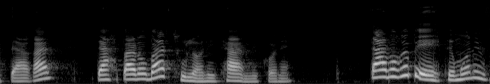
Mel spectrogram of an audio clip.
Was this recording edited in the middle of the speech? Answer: no; 0 cuts

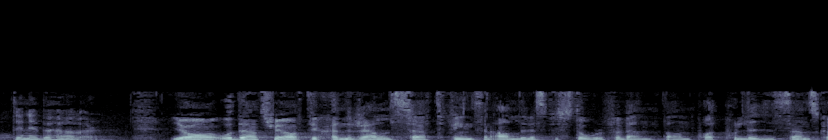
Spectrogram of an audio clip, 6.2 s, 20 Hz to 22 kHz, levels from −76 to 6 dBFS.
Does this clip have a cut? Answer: no; 0 cuts

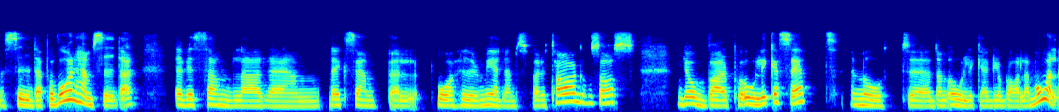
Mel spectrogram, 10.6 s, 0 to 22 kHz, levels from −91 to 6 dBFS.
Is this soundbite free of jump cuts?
no; 1 cut; at 3.3 s

